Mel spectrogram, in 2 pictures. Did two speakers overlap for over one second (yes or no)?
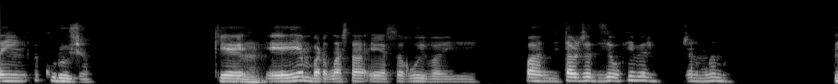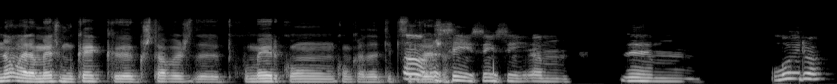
no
